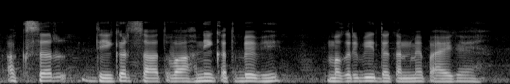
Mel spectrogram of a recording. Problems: constant background noise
